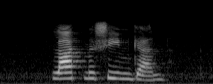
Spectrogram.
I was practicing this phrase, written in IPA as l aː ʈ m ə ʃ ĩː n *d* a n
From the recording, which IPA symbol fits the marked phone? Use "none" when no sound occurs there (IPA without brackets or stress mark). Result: ɡ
